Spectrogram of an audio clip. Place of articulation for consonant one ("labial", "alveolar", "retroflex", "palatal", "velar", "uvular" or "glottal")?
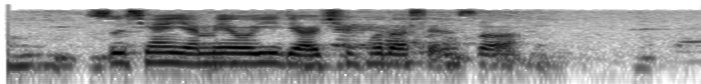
retroflex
